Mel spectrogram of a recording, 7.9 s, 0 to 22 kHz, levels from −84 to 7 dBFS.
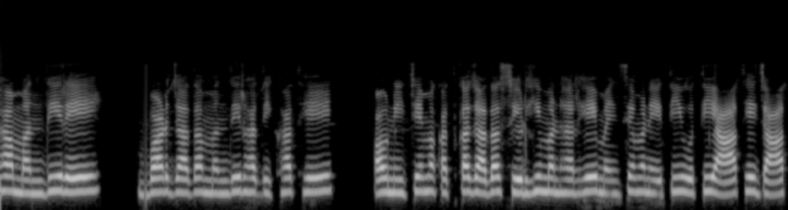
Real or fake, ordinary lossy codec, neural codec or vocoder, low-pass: real; none; none; 7.2 kHz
